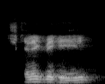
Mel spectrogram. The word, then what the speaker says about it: Skellig Michael: But when I was on Skellig Michael, Skellig Michael, to give it its correct pronunciation, I was so inspired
